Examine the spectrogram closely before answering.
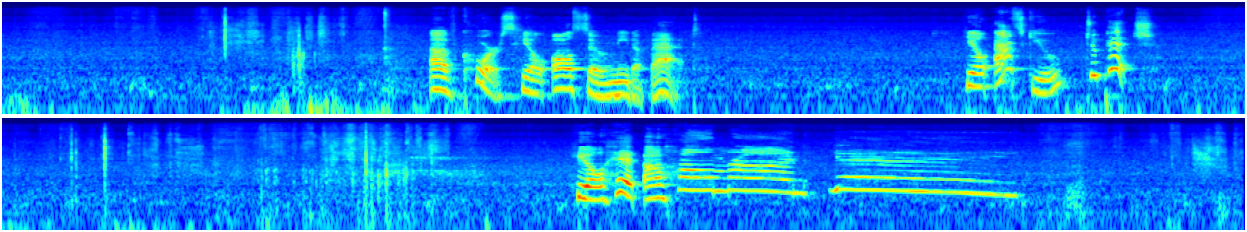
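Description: Paper pages rustle softly as they are turned.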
